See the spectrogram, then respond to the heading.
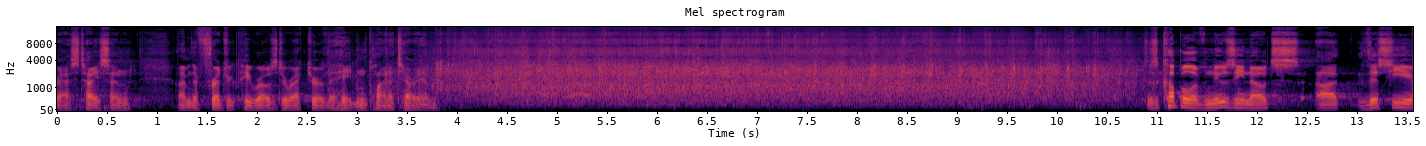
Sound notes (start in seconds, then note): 5.0 applause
